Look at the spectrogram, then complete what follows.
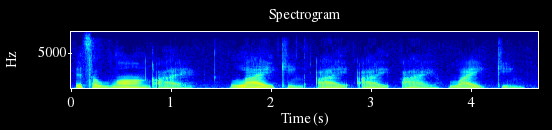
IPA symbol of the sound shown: aɪ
